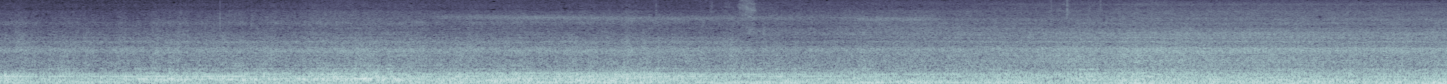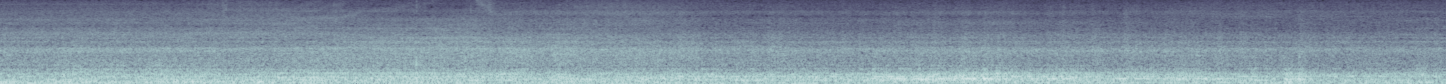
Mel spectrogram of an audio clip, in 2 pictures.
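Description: Electric passenger train running along a mountain line, heard from its rear door: a steady rumble with the clatter of wheels on the rails.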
